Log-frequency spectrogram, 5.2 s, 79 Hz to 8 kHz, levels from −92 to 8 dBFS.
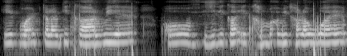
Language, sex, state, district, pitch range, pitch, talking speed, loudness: Hindi, female, Himachal Pradesh, Shimla, 230-245 Hz, 240 Hz, 185 wpm, -18 LUFS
